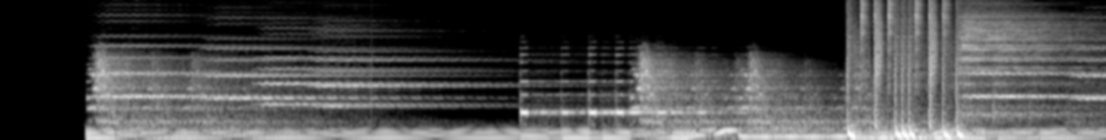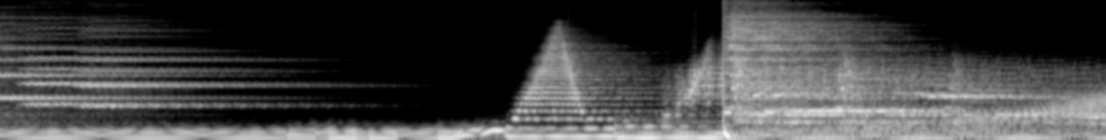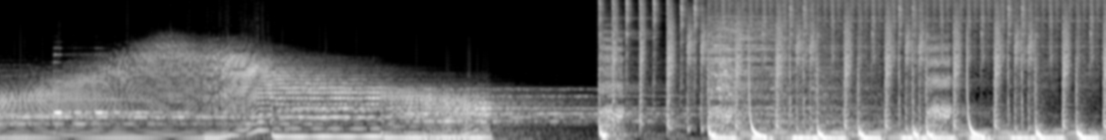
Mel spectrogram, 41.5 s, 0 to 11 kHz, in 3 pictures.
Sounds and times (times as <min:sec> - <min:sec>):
Drum and bass: 0:06.5 - 0:14.9, 0:20.2 - 0:33.8, 0:35.2 - 0:41.4.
